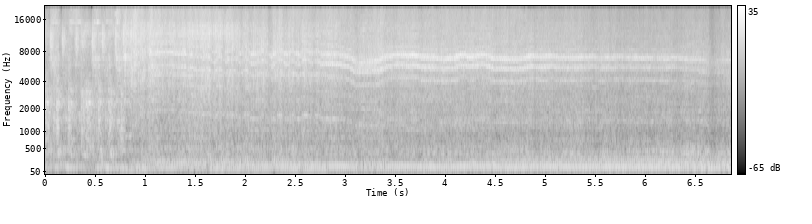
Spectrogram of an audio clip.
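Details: Mini jetboat first start at about 60 degrees, engine never run before: fires promptly and settles into a steady, even idle with a smooth low hum, no misses or knocks. Normal idle, healthy.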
